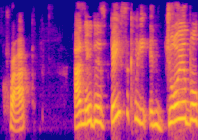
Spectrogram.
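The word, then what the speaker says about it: craic: morgan definition of crack spell c r a i c but pronounced crack and it is basically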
